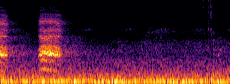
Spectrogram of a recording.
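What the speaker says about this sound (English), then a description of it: "Just let that crow yell." A crow caws outdoors, one short loud burst standing out over a steady low background rumble, then quiet.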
